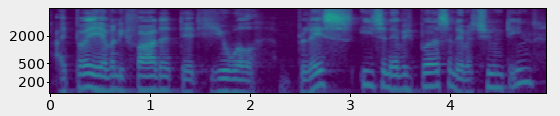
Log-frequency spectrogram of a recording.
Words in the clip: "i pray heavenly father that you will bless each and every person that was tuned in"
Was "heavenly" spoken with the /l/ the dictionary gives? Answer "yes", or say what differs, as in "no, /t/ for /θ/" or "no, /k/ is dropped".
yes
